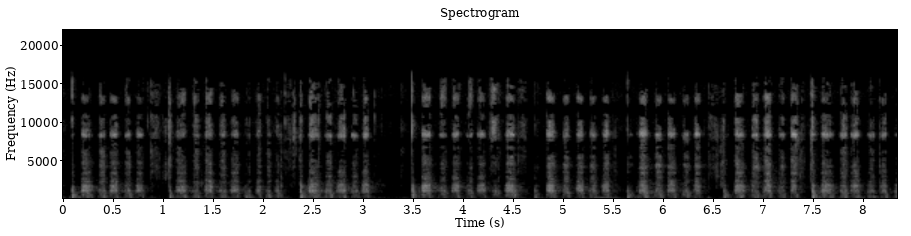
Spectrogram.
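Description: A coin scratching the coating off a scratch-off lottery ticket: quick rasping strokes in runs, with short pauses every second or so as it moves from spot to spot.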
